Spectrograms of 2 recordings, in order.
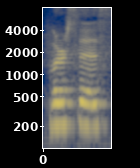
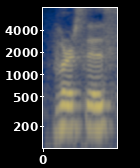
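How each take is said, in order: The two takes are said the same way.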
